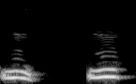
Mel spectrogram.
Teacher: ऊ में भी क्या है? मुंह बंद रहता है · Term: संवृत स्वर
